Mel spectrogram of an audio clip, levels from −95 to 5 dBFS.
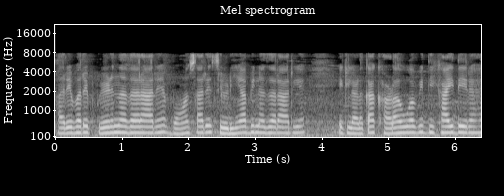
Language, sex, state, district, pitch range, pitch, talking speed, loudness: Hindi, male, Chhattisgarh, Raipur, 195-220 Hz, 210 Hz, 225 wpm, -16 LUFS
